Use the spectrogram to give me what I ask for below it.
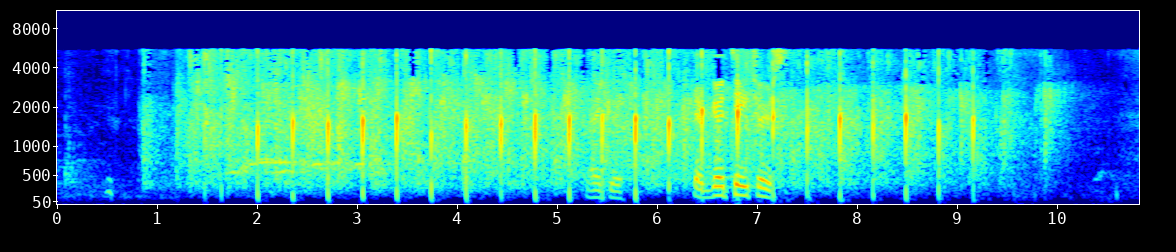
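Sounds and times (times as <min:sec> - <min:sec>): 
church congregation clapping during a Wednesday night service: 0:00.8 - 0:10.3
speech: 0:05.5 - 0:05.8, 0:06.4 - 0:07.4.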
